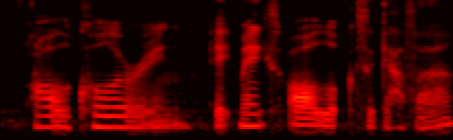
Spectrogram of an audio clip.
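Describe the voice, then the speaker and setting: Soft-spoken delivery at a fairly slow pace, relaxed in tone. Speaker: art content creator. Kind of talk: art tutorial voiceover.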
